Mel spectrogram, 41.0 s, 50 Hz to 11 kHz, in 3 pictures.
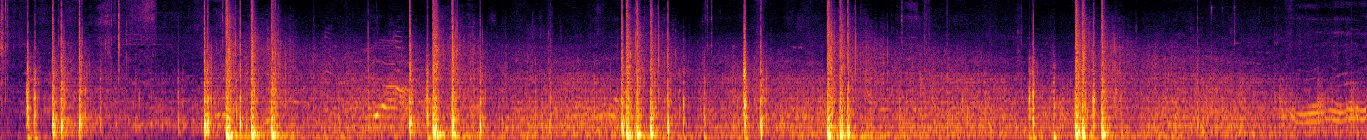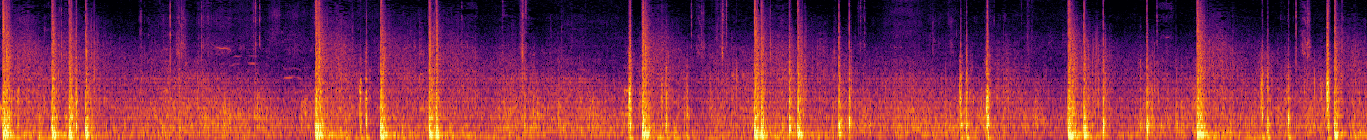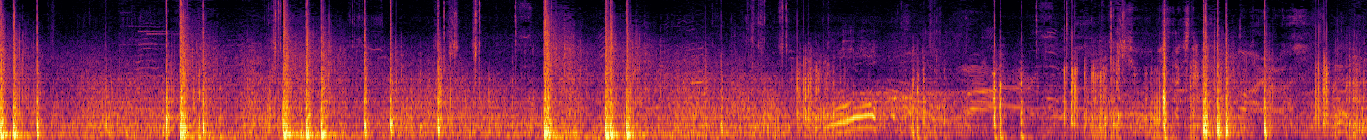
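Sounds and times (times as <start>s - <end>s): fireworks shells bursting: 0.0s - 3.0s, 13.6s - 35.7s
loud sharp firework bangs: 0.0s - 41.0s.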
